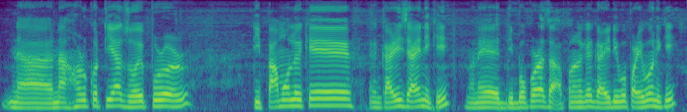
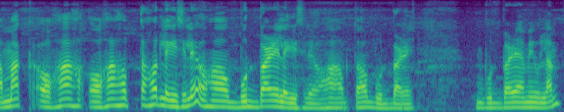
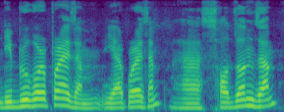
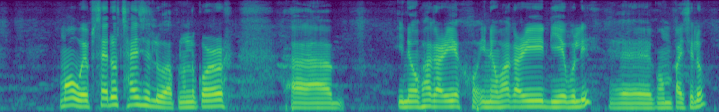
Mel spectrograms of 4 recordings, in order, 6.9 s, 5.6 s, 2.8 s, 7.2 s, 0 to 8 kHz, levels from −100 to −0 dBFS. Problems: continuous background conversations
